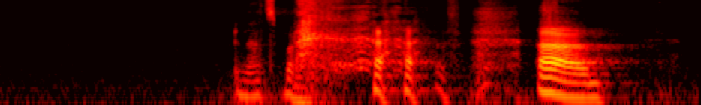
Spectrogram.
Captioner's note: laughter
